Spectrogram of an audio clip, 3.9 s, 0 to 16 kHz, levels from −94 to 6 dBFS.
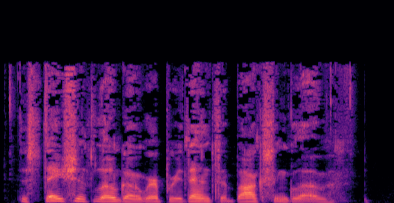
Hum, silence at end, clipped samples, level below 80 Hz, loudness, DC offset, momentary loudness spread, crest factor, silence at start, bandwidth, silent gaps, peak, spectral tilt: none; 0.45 s; under 0.1%; -68 dBFS; -24 LUFS; under 0.1%; 11 LU; 20 dB; 0.2 s; 11.5 kHz; none; -4 dBFS; -3 dB/octave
